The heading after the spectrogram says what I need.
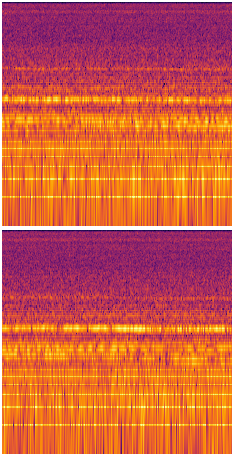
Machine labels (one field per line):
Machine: fan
